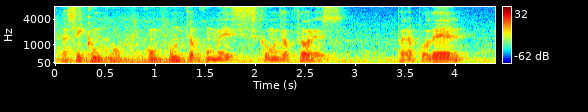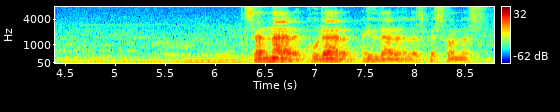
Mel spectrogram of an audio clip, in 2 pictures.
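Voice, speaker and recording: Slow, halting man in echoey room. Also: mid-range voice, fairly even intonation. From Peruvian Amazon. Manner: halting, with frequent restarts and repeated words. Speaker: healer interviewee. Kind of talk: interview answers. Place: indoor room. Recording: echoey room, faint background hiss.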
